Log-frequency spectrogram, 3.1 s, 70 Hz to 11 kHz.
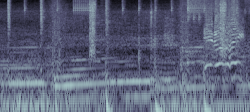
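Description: A BMW M2 Competition driven hard, engine revving loud and close through gear changes, with tires squealing in sharp bursts as the car slides.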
